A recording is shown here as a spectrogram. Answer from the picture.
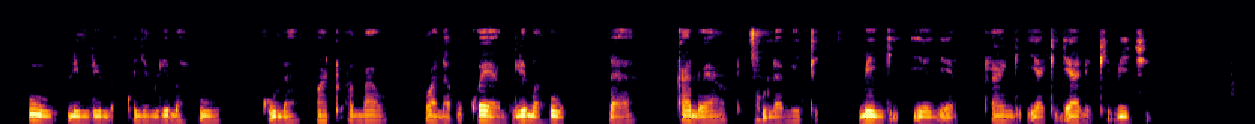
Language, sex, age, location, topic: Swahili, male, 18-24, Nairobi, agriculture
